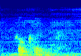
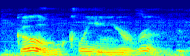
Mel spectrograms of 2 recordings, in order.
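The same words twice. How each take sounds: First: It is said in a casual, mild tone. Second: It is said in a stern, commanding tone.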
